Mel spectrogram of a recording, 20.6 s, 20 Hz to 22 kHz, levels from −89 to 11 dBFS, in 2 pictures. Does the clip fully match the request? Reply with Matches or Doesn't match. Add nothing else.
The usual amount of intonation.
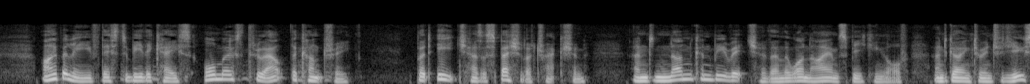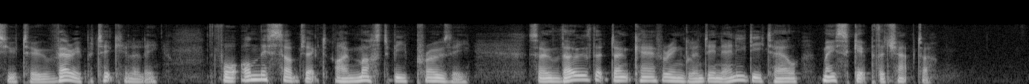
Matches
